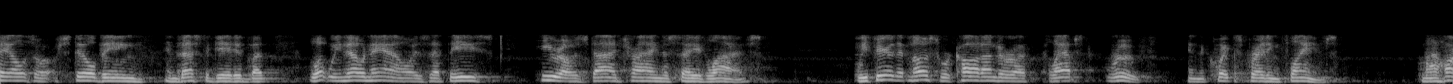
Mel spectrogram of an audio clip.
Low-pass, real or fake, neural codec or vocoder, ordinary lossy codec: 7.2 kHz; fake; codec, 16 kHz, 4 kbps, FreqCodec, smaller model; AAC, 16 kbps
